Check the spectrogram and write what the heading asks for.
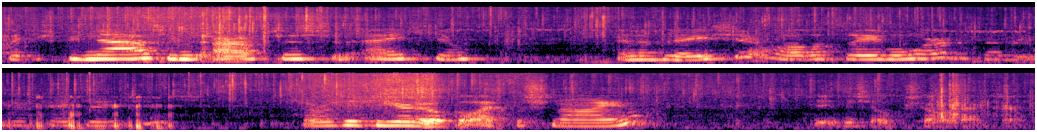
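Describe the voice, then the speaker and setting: A young woman with a Dutch accent, chatting casually to a handheld camera at arm's length in her apartment, thinking aloud in a relaxed way. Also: on the high side, normal speed, background noise. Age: young adult. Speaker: vlogger. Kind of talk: casual vlog chat. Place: apartment living room, indoors.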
